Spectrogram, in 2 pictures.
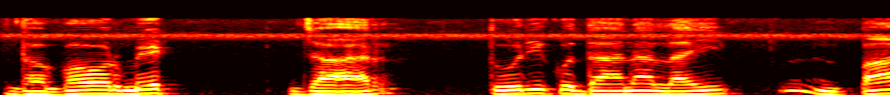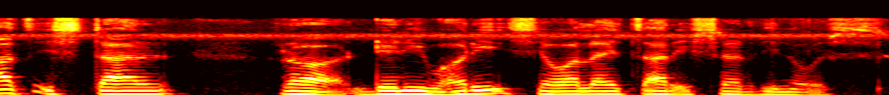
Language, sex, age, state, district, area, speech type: Nepali, male, 60+, West Bengal, Kalimpong, rural, read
